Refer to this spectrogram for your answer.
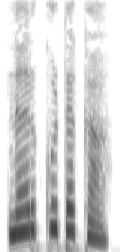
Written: ನೀರುಕುಟಿಗ

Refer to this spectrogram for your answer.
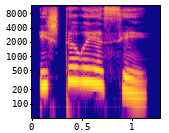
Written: ಇಷ್ಟವಯಸ್ಯೆ

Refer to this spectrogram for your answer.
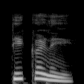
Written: ಟಿಕಳೆ

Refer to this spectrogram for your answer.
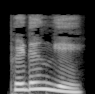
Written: ಪೆಡಂಗೆಯ್

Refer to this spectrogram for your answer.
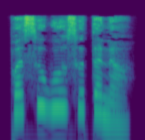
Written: ಪಸುಗೂಸುತನ

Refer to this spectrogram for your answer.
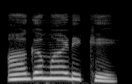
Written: ಆಗಮಾಡಿಕೆ

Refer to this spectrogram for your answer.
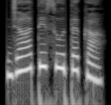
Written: ಜಾತಿಸೂತಕ

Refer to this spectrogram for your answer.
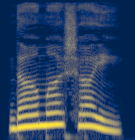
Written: ದೌಮಾಷಾಯ

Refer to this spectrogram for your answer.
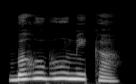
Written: ಬಹುಭೂಮಿಕ

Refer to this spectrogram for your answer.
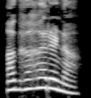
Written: ಅಘಹರಣ

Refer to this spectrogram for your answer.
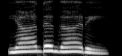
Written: ಯಾದಗಾರಿ

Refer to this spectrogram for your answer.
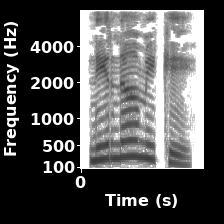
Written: ನಿರ್ನಾಮಿಕೆ

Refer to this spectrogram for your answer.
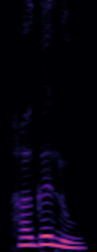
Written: ಹುಗಿಲು

